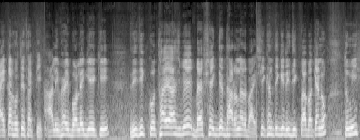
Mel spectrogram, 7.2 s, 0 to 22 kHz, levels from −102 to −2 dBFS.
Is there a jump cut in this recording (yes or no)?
yes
